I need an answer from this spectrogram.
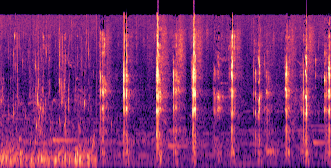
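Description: Underwater rushing water noise for about two seconds, then pigs grunting: a quick run of short grunts, about three a second, from several young pigs.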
